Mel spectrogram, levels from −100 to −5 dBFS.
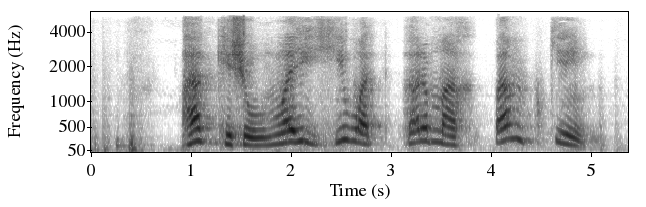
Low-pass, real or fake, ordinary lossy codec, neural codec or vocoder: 5.4 kHz; fake; AAC, 24 kbps; codec, 16 kHz in and 24 kHz out, 0.6 kbps, FocalCodec, streaming, 4096 codes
